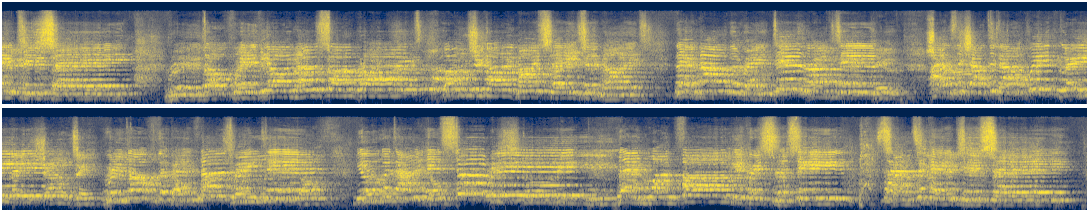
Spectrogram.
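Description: Mixed choir of men and women singing, phrase after phrase with brief pauses for breath between them.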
